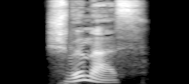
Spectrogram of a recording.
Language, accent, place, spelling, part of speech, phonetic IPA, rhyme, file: German, Germany, Berlin, Schwimmers, noun, [ˈʃvɪmɐs], -ɪmɐs, De-Schwimmers.ogg
- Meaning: genitive singular of Schwimmer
